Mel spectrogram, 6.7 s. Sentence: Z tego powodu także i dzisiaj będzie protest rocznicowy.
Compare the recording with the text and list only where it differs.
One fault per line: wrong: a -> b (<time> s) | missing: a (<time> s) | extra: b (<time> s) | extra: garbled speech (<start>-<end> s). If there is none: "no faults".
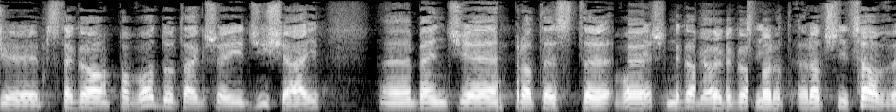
extra: garbled speech (4.6-5.9 s)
